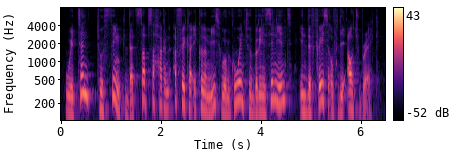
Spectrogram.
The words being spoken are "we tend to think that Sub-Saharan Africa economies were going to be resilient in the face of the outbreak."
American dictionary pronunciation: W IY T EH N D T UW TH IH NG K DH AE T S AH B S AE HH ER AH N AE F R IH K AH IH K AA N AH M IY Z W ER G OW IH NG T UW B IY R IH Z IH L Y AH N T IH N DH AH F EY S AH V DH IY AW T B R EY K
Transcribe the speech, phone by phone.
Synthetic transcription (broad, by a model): W IY T EH N D T UW TH IH NG K DH AE T S AH B S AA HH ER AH N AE F R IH K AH IH K AA N AH M IY Z W ER G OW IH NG T UW B IY R IH Z IH L Y AH N T IH N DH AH F EY S AH V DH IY AW T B R EY K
